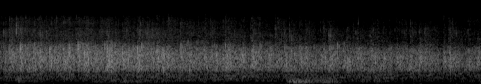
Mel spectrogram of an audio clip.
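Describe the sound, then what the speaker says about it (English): Audience applause at the YetiCloud.AI data hub launch event, a dense, steady wash of many hands clapping that stays fairly even for about five seconds before easing slightly, heard from a moderate distance. "Please join me in giving them a well-deserved round of applause"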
